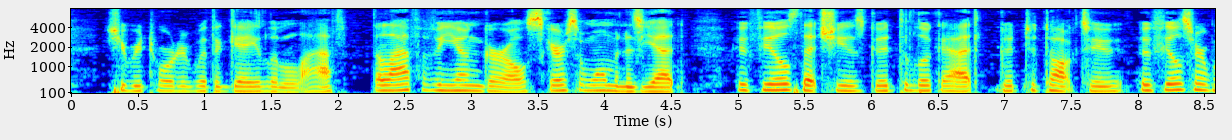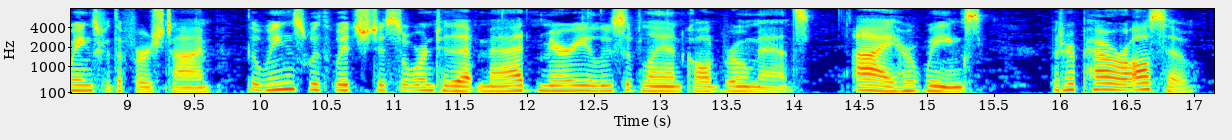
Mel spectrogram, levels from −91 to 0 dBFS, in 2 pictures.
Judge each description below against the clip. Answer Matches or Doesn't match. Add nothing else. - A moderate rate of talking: Doesn't match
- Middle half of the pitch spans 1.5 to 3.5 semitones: Matches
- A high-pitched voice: Doesn't match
